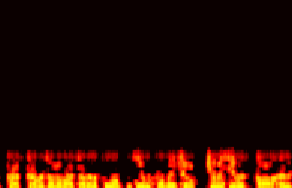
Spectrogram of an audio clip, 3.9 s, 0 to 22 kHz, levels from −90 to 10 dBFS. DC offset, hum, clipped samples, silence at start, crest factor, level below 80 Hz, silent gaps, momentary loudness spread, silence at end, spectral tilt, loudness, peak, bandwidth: under 0.1%; none; under 0.1%; 0.1 s; 14 dB; -74 dBFS; 2.66-2.74 s; 3 LU; 0 s; -10.5 dB/octave; -20 LUFS; -6 dBFS; 4.6 kHz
